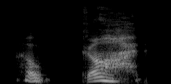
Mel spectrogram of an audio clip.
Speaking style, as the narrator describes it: he moaned

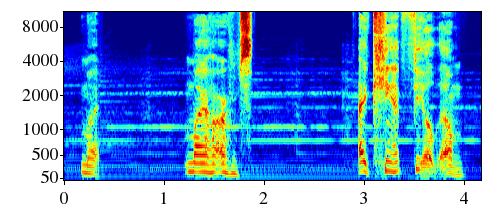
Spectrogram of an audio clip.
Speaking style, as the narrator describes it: he wailed

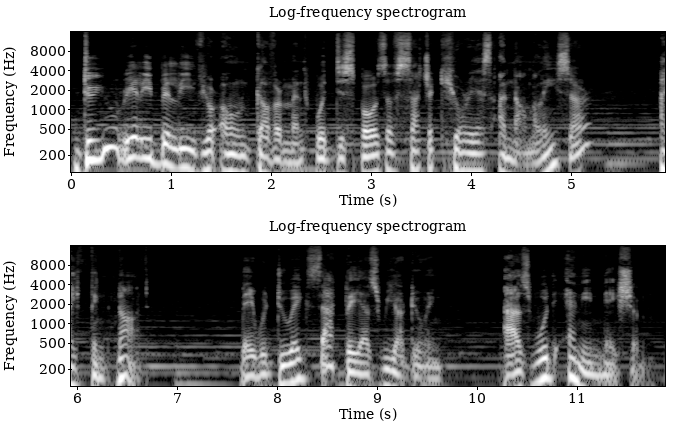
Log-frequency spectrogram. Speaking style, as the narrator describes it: He laughed and added

